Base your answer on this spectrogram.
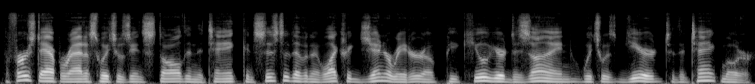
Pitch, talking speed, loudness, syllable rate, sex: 130 Hz, 190 wpm, -18 LUFS, 5.5 syllables/s, male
